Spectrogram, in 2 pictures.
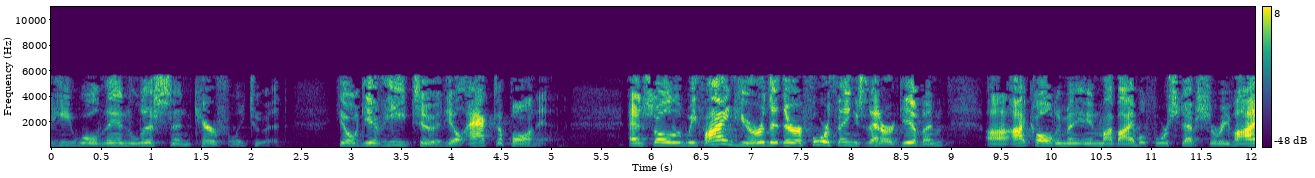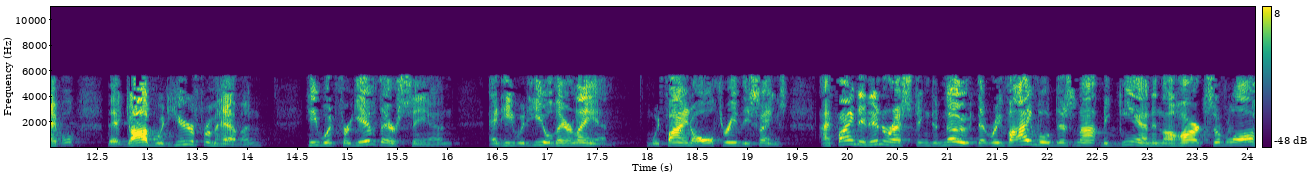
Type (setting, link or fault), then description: setting, large echoing room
